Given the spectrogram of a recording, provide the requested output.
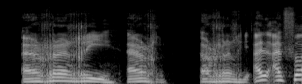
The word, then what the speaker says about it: Eryri: Your pronunciation of Eryri seems fine to me. It's just thanks, Edward, but like I just don't. I think Eryri sounds wrong without the trill.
